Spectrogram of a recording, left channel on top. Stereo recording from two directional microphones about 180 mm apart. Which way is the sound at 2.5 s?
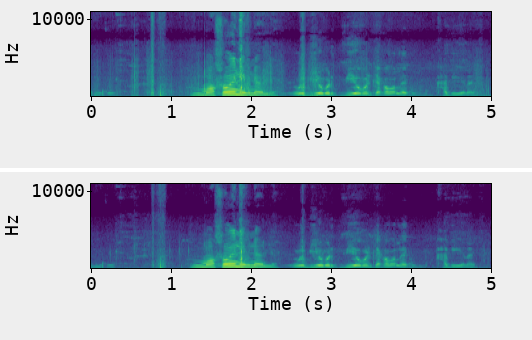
45° right (ahead or behind).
